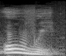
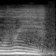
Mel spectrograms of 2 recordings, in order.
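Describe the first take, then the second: First: It is two syllables with a doubled w. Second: It is a single syllable starting with w. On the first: This is how it is read today. "دلوقتي بننطق الاثنين ... نقول اوي" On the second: This is how it was read in the past. "زمان كانت تتقري وي"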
